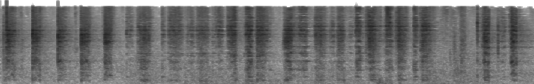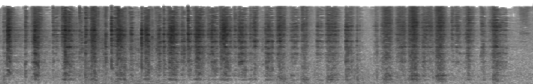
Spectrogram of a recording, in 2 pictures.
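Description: A farrier files the wall of a shod horse hoof, solid keratin horn, resting on a hoof stand, working a steel rasp held in both hands in repeated strokes. Each stroke gives a dry, bright scraping rasp with almost no low end, coming quickly in a loose, uneven rhythm of dozens of strokes.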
